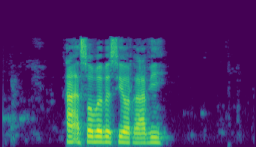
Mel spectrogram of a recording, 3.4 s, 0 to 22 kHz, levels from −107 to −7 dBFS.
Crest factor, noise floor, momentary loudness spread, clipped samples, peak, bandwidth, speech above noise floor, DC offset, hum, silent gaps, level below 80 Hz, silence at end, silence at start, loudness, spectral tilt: 22 dB; -76 dBFS; 10 LU; under 0.1%; -2 dBFS; 8 kHz; 57 dB; under 0.1%; none; none; -68 dBFS; 1.25 s; 0.9 s; -20 LUFS; -5 dB/octave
